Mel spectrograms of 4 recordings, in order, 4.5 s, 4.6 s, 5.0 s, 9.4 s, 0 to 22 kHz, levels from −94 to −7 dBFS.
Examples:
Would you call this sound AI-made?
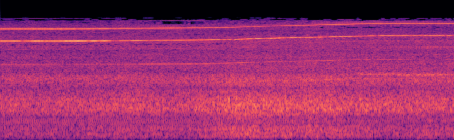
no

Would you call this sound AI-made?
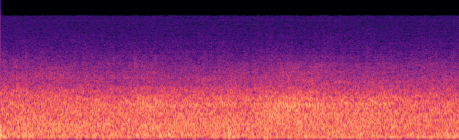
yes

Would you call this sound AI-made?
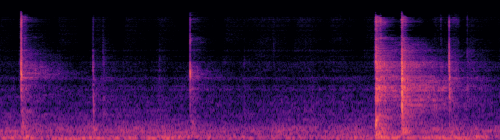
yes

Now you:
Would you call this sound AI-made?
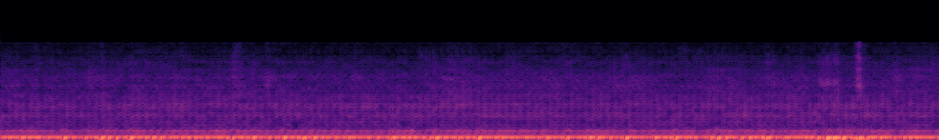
yes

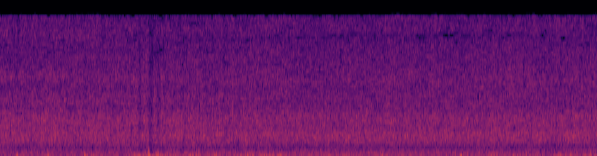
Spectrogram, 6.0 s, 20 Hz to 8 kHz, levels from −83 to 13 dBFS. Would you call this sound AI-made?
no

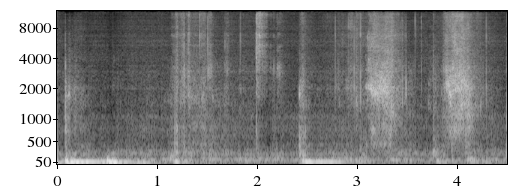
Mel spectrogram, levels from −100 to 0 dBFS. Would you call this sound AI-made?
yes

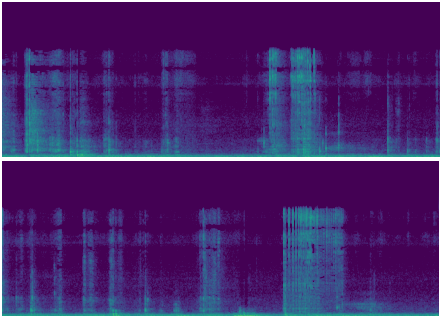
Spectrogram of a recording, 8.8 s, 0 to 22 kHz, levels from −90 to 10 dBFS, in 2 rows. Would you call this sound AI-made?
no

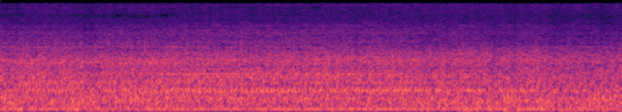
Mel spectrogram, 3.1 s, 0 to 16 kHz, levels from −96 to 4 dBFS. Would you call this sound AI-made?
no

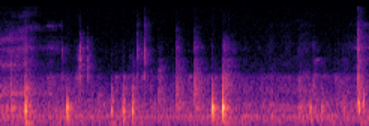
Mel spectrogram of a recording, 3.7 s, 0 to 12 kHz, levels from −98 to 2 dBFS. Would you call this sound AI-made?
no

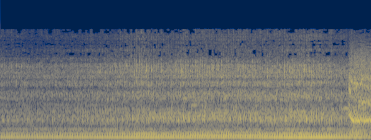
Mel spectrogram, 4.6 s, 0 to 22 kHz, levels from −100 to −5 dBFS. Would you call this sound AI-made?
no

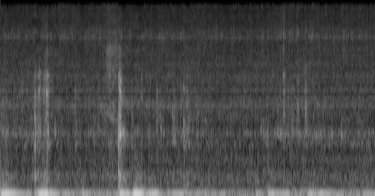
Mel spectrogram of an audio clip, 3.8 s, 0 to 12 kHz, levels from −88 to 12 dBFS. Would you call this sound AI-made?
yes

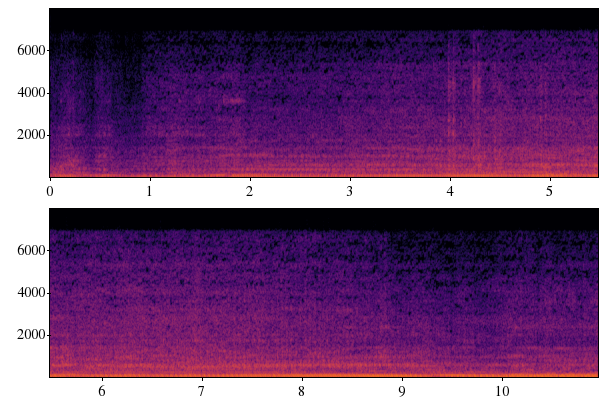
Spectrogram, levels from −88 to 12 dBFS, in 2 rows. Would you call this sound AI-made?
yes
